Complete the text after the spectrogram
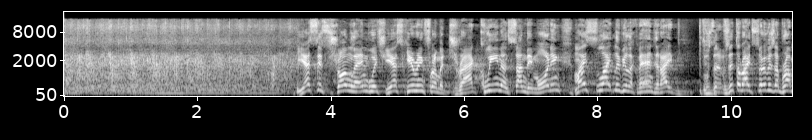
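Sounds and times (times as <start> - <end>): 
audience applause: 0.0 - 4.7
speech: 3.5 - 10.9.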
